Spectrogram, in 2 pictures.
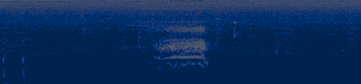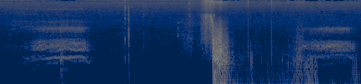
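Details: Snoring in a sleeping pet: slow, regular snoring breaths about every four seconds, with a brief knock in between.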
